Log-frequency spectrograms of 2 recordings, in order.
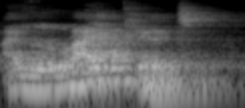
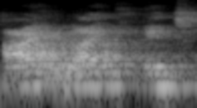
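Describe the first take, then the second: First: The words are linked smoothly together. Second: Each word is said separately, robotically.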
